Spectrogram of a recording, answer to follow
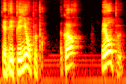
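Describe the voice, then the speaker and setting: A woman's voice: on the low side, big pitch swings, racing, darkish tone, breathy edge. Chatty, opinionated woman reviewer. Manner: opinionated and chatty, many hesitations. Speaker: YouTube reality-TV reviewer. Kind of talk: casual video review.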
